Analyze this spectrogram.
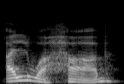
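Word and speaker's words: الوهاب: of alphabets in h therefore in Al wahab I am going to pronounce the lamb in assat I do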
